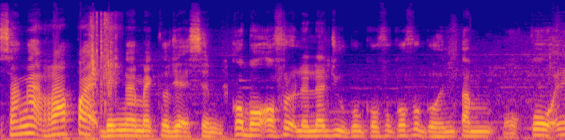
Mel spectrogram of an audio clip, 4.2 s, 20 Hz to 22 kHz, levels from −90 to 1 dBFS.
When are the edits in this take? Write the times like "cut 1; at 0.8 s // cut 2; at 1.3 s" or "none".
cut 1; at 1.7 s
